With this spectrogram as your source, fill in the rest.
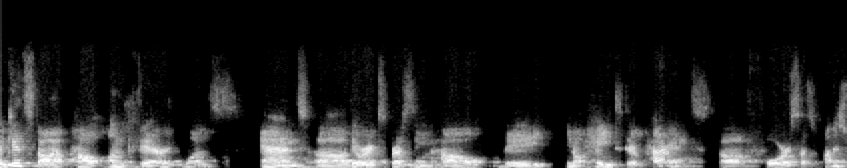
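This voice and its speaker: A man speaks at a fairly high pitch with lively intonation. His pace is very slow. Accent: Japanese. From Japan (born in Hawaii, moved to Japan at eight). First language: Japanese. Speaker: Buddhist minister. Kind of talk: sermon. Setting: temple service, livestreamed. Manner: halting, many fillers.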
